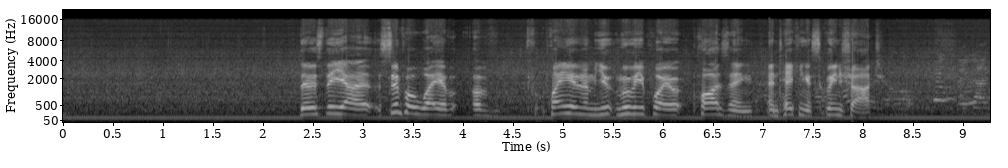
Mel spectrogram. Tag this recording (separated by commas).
Speech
